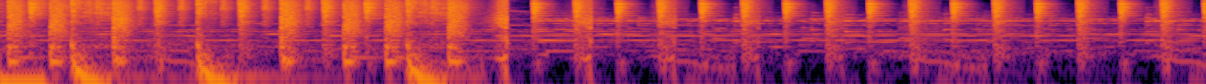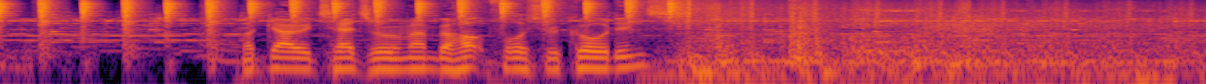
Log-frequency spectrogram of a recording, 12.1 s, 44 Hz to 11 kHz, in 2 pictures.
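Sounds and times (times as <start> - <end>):
heavy booming bass kicks: 0.0 - 1.2
rave music track with no vocals: 0.0 - 12.0
speech: 7.4 - 10.1.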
